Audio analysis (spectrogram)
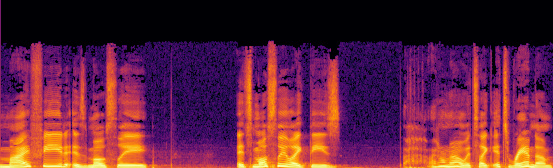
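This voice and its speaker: A woman at a fairly high pitch and very slow pace, with long, frequent pauses. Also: ordinary pitch variation. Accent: American. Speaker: host's girlfriend. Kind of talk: casual chat.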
